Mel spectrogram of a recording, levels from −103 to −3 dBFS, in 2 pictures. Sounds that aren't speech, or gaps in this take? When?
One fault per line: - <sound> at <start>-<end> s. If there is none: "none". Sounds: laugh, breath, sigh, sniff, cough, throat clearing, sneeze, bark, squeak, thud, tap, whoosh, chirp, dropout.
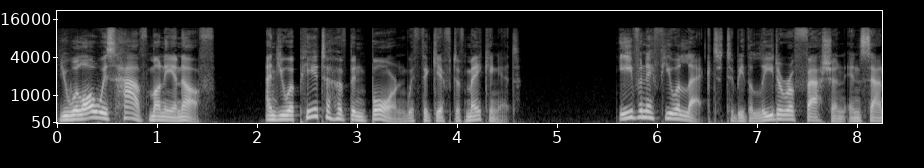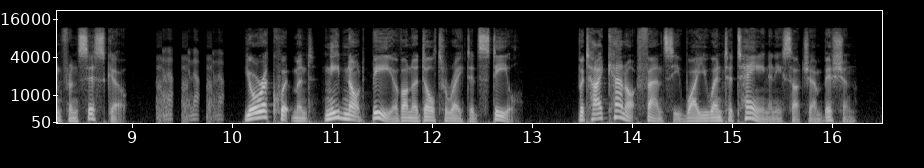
- laugh at 9.2-9.9 s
